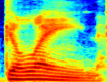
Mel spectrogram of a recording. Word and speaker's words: Ghislaine: What's the proper pronunciation? What did they tell you? – My belief is... people have told me it's Ghislaine Maxwell.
